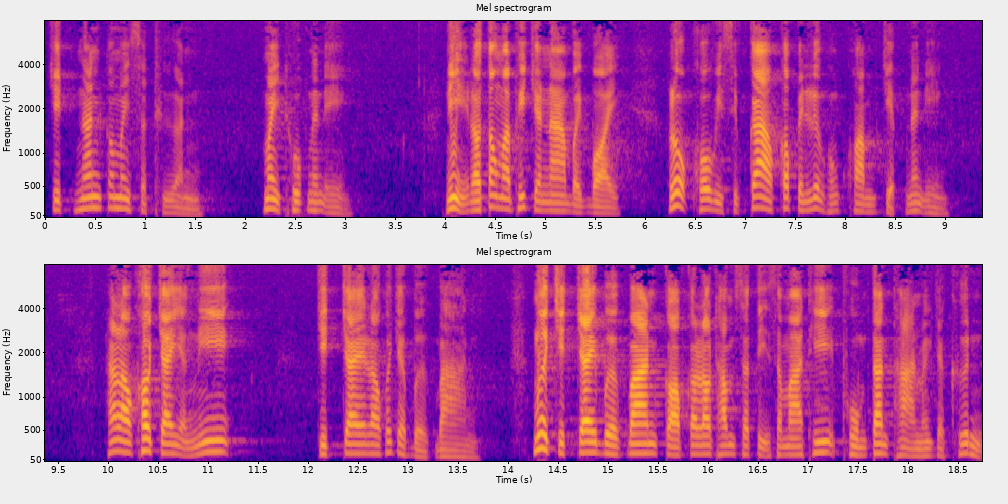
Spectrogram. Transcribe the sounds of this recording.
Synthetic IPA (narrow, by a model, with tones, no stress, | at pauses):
t͡ɕi˨˩t̪̚na˦˥˨nkɔː˥˩ma˥˩jsa˧t̪ʰɯ˨˩ən | ma˥˩jt̪ʰu˦˥k̚na˥˩nʔḛː˧ŋ | niː˥˩ɾa˧wt̪ɔ˥˩ŋmaː˧pʰi˦˥t̪̚t͡ɕa˧naː˧bɔ˨˩jbɔ˨˩j | ɾoː˥˩kʰːoː˧wi˨˩t̪̚si˨˩p̚kaː˥˩wkɔː˥˩pe˧nɾɯ˥˩əŋkʰɔː˩˦ŋkʰwaː˧mt͡ɕe˨˩p̚na˥˩nʔḛː˧ŋ | t̪ʰaː˥˩ɾa˧wkʰa˥˩wt͡ɕa˧jːaː˨˩ŋniː˦˥ | t͡ɕi˨˩t̪̚t͡ɕa˧jɾa˧wkɔː˥˩t͡ɕa˨˩bɤː˨˩k̚baː˧n | mɯ˥˩ɐt͡ɕi˨˩t̪̚t͡ɕa˧jbɤː˨˩k̚baː˧nkɔː˨˩p̚ka˨˩p̚ɾa˧wt̪ʰa˧msa˧t̪i˨˩sa˧maː˧t̪ʰi˦˥pʰuː˧mt̪aː˥˩nt̪ʰaː˧nma˧n˥t͡ɕa˨˩kʰɯ˥˩n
